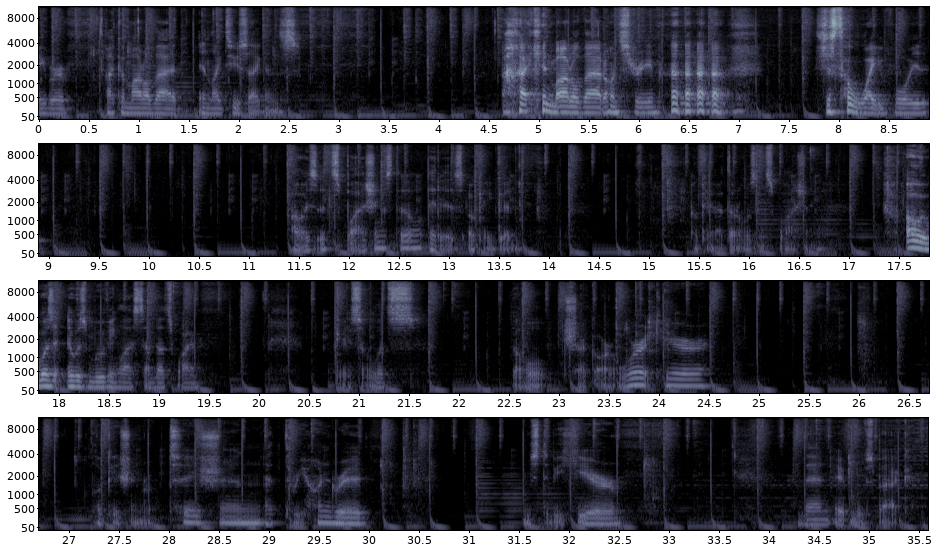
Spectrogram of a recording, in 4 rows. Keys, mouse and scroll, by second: 0.5 g, 2.3 r, 3.9 scroll up 2, 4.9-5.2 scroll up 1, 4.9 space, 6.2 scroll down 1, 7.3 scroll down 1, 10.2 scroll up 2, 11.1 space, 11.4 middle click, 11.9 scroll up 2, 12.2 middle click, 12.5 scroll down 1, 12.8 middle click, 13.1 scroll up 1, 13.4 middle click, 13.8 space, 15.0 space, 15.3 space, 16.5 click, 17.4 space, 18.3-19.5 drag, 19.5-20.6 scroll down 6, 21.8 click, 22.8 middle click, 23.6 g, 25.9 i, 28.4-29.8 drag, 30.1 g, 32.7 i, 33.8-34.5 drag, 34.8 shift+d.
